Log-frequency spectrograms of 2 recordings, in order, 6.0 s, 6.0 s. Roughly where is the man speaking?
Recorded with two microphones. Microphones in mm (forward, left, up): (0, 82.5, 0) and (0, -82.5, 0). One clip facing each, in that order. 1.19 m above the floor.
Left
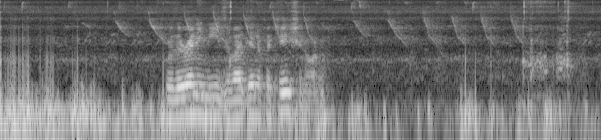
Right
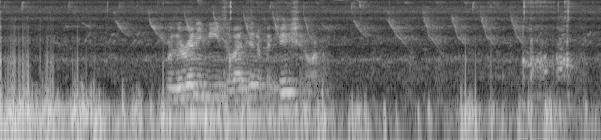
Left.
